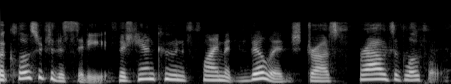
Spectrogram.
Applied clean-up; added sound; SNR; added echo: neural mask model DeepFilterNet 3.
